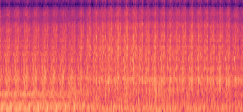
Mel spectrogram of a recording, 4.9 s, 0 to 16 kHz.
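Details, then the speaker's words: 1996 Ford F-250 7.3L diesel, fully cold after sitting overnight, glow plug relay stuck closed and burned, now disconnected: even, steady diesel clatter at cold idle with no misses or stumbles; glow plugs appear to have survived, normal cold idle. "It's looking good, so it looks like the glow plugs might have survived their their extended stay."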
